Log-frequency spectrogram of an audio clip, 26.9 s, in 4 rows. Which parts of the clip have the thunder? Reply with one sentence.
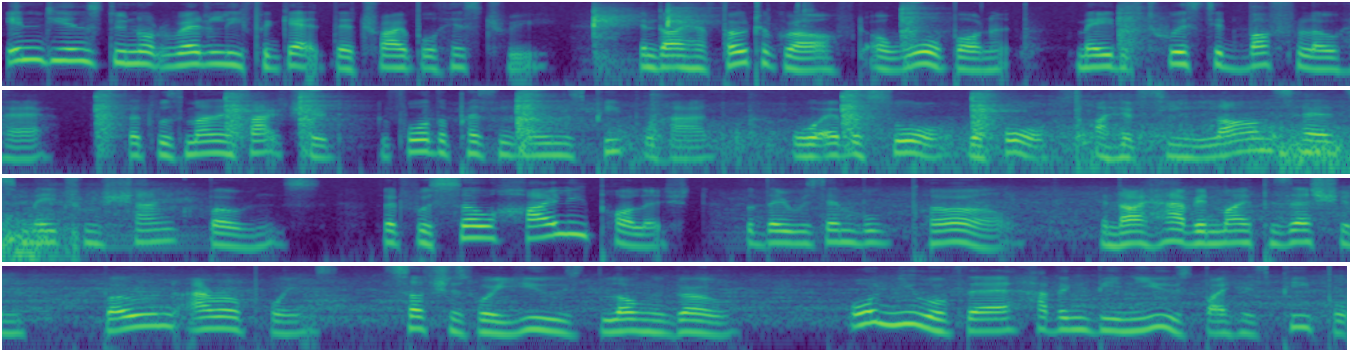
The thunder can be heard from 9.8 to 13.9 s.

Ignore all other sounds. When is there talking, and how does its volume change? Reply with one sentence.
The talking can be heard from 0.0 to 26.9 s, at a steady volume.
